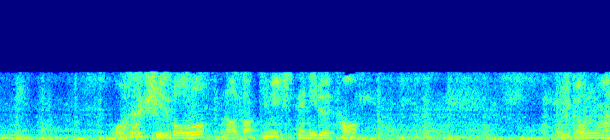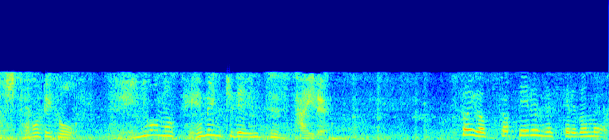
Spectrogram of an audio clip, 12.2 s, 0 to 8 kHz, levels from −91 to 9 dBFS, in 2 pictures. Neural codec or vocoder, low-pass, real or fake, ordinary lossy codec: codec, 16 kHz, 1.1 kbps, Voila-Tokenizer; 7.2 kHz; fake; AAC, 16 kbps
